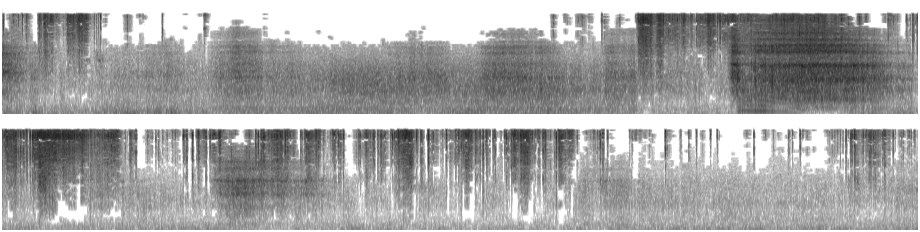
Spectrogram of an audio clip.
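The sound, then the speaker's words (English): Crinkling and rustling of a plastic bag, building to a loud ripping tear midway through, followed by more scattered crackling and handling noises with no one speaking. “There's got to be a better delivery system than these plastic bags.”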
